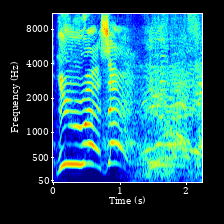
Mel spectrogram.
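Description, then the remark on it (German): A loud, sustained shout from one voice rises and falls, then breaks into a dense roar of many people yelling together, continuing as a noisy crowd of Trump supporters during the storming of the US Capitol on 6 January 2021. “Der Sturm aufs Kapitol.”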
